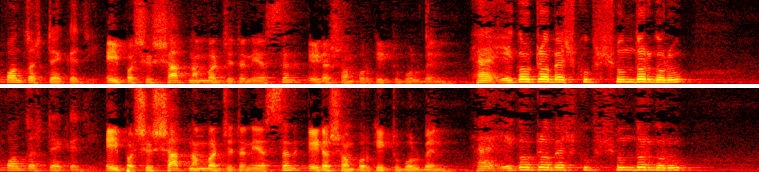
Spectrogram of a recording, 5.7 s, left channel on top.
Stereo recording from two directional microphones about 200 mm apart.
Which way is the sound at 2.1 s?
30° right (ahead or behind).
